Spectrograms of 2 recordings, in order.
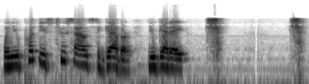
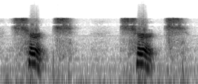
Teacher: let's start with the CH it's a common sound in English it's a combination of the T sound t and the sh sound sh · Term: CH sound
